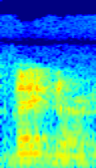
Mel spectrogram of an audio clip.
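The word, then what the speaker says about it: Wegener: his bed Alfred whitener actually pronounced Wagner because he was German scientist and he said that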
